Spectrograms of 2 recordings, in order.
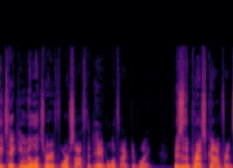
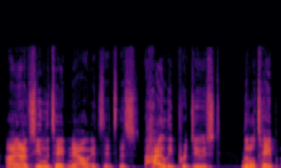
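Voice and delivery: ordinary talk

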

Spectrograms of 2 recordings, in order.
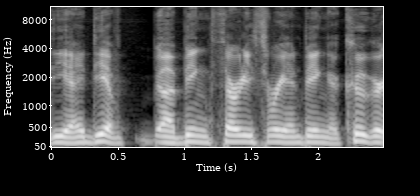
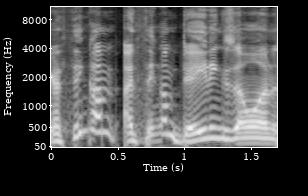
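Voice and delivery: high hesitant put-on voice; lightly voiced unsure dater; mock unsure guy; 8 semitones higher than usual. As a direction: fumble it like a clueless guy. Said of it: "He's like".

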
